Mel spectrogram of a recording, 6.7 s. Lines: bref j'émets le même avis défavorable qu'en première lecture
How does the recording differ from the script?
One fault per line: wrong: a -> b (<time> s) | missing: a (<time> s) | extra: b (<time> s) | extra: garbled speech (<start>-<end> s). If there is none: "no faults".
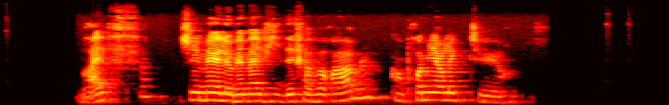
no faults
